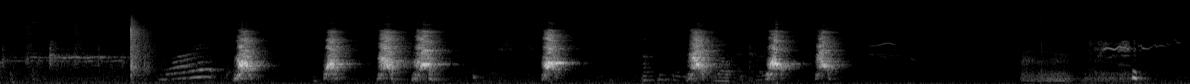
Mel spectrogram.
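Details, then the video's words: Fluffy 10-week-old corgi puppy, indoors, getting mad at the hardwood floor after chasing a bouncing cat-toy string: about eight sharp, clipped barks in quick bursts, with human voices and laughter before and after. "gets mad at the floor"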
